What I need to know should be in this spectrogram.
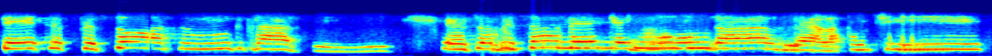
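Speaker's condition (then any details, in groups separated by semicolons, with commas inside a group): Down syndrome; Down syndrome since birth, aged 15, fragile health until about age 10; already talking when small, began stuttering after 2.5-year move to Germany, development somewhat delayed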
